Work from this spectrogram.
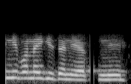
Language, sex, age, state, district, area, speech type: Assamese, female, 18-30, Assam, Nalbari, rural, conversation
